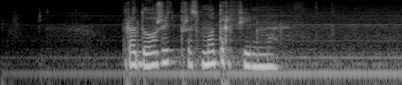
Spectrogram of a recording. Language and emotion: Russian, neutral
